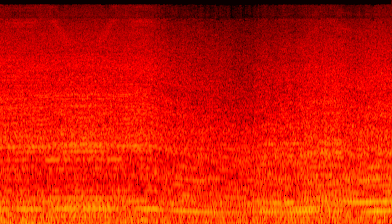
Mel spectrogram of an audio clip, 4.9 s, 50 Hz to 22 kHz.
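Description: Race car engines from the NASCAR 2005 video game, a 2007 Ford in a Busch series race, drone steadily throughout, with shifting engine tones and other cars nearby, fairly quiet and with no talk.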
